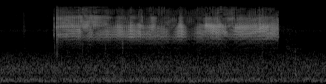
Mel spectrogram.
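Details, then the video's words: Cicada handled in play by a pet named Vanda, giving one continuous high, harsh buzz lasting about two seconds, wavering slightly in loudness before cutting off abruptly. "Vanda and the cicada"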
